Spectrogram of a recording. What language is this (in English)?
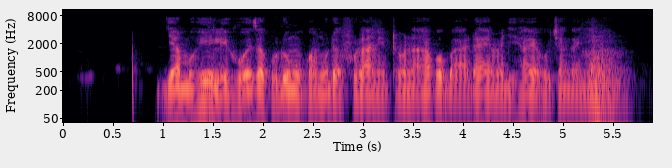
Swahili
